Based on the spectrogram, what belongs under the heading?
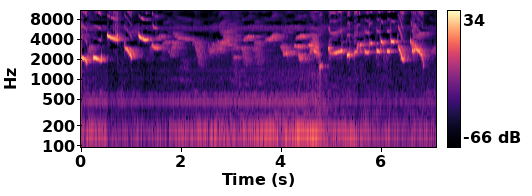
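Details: Oriental magpie-robin master song for tutoring other birds, sung in the dense, spicy 'cengkok rapat pedas' style: loud, fast-varying whistles, slurs and crisp chattering phrases pouring out almost continuously, with a soft electrical hum in the background.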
